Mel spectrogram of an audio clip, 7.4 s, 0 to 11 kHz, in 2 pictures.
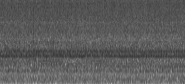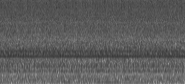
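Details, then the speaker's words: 2005 Ford F-150 V8 (4.6 L per description, 5.4 L Triton per owner) after alternator replacement: steady, even idle with constant electrical whine on top, A/C on high and lights on, no knocks or misses; charging about 14.19 V, everything tested working. "right so as you can see everything's tested it's all good it's all run it's all working"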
